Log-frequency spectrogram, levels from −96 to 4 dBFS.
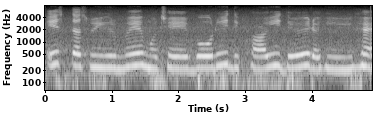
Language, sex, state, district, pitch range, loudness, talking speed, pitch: Hindi, female, Madhya Pradesh, Katni, 225-255 Hz, -14 LUFS, 110 wpm, 235 Hz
